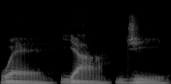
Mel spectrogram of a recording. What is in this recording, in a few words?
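"weyaji", concatenated syllables; Affixing experiment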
